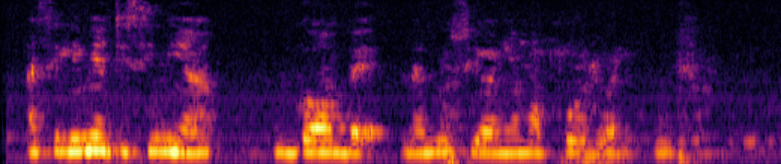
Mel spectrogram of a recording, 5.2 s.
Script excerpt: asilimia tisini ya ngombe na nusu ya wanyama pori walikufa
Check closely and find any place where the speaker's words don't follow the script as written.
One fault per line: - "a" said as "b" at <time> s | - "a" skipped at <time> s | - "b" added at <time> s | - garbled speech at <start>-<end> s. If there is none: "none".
none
